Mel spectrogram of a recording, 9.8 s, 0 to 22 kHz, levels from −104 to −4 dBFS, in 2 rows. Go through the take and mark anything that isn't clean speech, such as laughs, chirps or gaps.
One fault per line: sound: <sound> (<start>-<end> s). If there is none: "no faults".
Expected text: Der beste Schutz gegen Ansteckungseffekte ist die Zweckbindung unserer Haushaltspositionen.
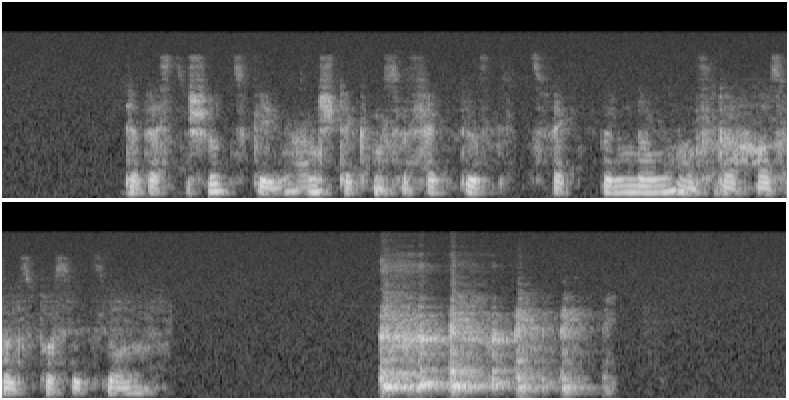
sound: cough (7.2-8.8 s)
